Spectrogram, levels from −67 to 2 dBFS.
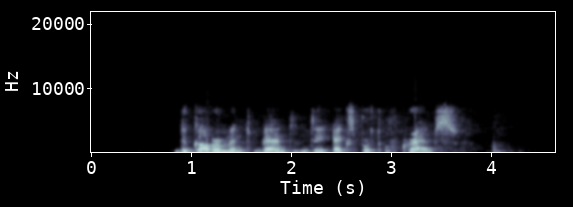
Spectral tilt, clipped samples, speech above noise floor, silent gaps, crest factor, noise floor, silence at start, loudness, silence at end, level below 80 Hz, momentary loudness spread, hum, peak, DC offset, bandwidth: -5.5 dB/octave; under 0.1%; 60 dB; none; 20 dB; -78 dBFS; 0.85 s; -18 LUFS; 0.5 s; -56 dBFS; 12 LU; none; 0 dBFS; under 0.1%; 7.8 kHz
